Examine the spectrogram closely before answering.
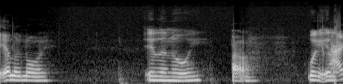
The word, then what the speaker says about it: Illinois: How you say Illinois? Illinois. Oh, Wait, Illinois. I guess I said it first. Illinois. No, I never said Illinois. because the S is silent, like patois.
